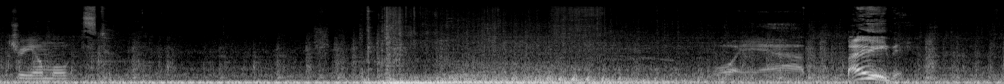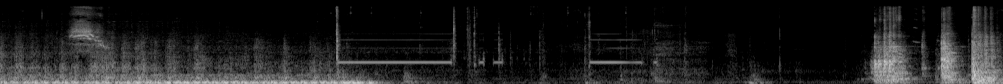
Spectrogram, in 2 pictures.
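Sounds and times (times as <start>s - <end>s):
car engine idling: 0.0s - 14.4s
dashboard warning chime: 13.4s - 15.1s, 16.0s - 16.6s.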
